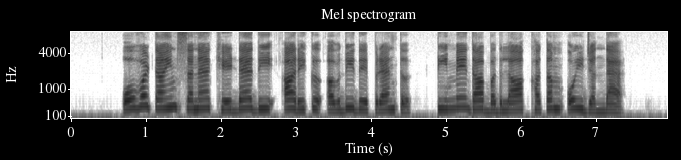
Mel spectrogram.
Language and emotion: Dogri, neutral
